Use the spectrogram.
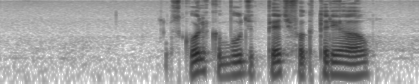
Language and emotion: Russian, neutral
